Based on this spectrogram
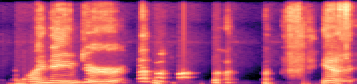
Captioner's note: laughs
